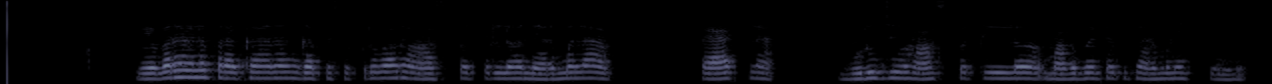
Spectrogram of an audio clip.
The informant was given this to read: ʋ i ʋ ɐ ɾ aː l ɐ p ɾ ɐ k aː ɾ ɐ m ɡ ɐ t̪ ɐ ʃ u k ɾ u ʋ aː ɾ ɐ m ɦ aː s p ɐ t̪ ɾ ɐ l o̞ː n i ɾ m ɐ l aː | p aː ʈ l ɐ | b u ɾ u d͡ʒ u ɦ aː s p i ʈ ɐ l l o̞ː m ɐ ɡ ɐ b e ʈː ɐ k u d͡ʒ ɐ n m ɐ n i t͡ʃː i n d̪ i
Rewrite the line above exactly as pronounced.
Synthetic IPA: ʋ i ʋ ɐ ɾ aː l ɐ p ɾ ɐ k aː ɾ ɐ m ɡ ɐ t̪ ɐ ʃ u k ɾ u ʋ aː ɾ ɐ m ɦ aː s p ɐ t̪ ɾ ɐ l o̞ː n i ɾ m ɐ l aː | p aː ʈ l ɐ | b u ɾ u d͡ʒ u ɦ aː s p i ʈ ɐ l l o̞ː m ɐ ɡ ɐ b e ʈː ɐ k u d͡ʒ ɐ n m ɐ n i t͡ʃː i n d̪ i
